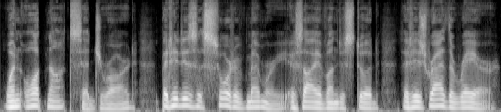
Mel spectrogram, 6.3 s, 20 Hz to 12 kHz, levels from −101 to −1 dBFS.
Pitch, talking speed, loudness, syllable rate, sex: 120 Hz, 190 wpm, -19 LUFS, 4.9 syllables/s, male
